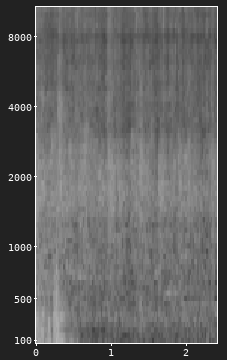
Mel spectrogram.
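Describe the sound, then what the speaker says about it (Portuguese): Audience applause at a church talk, steady clapping that sounds distant and fairly faint, with a soft rumble underneath. "Uma salva de palmas de novo para ela, gente."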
